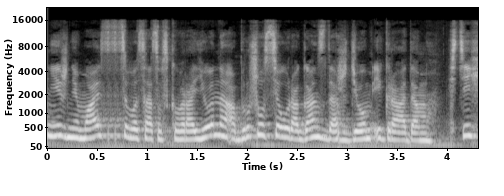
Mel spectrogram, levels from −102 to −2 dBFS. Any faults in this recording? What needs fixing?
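There are two spots with repeated frames. At 0.60 s a chunk of about 60 ms plays twice more, through 0.74 s, which fits a run of about three compressed frames being resent and adds roughly 140 ms. At 2.91 s a tiny 2.9 ms block repeats three extra times, giving a quick stutter. To prevent it, make the writer or transport deduplicate frames by sequence number.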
